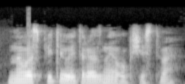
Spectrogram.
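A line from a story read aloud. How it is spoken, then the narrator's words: Gloomy. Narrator (Russian): мрачно дополнил его мысль Игорь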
